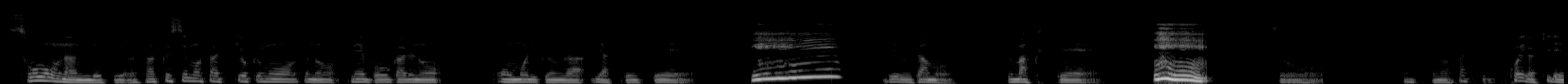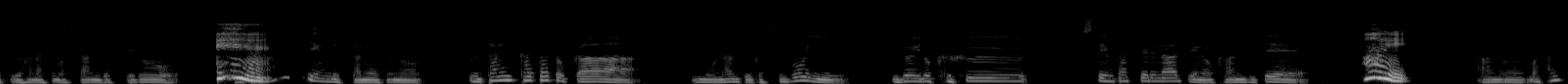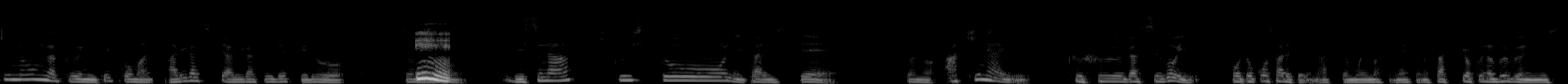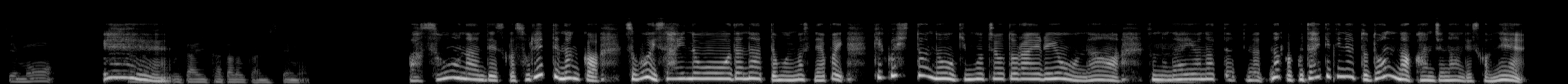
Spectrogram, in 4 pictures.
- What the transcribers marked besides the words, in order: distorted speech
- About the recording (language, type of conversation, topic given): Japanese, podcast, 最近ハマっている音楽は何ですか？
